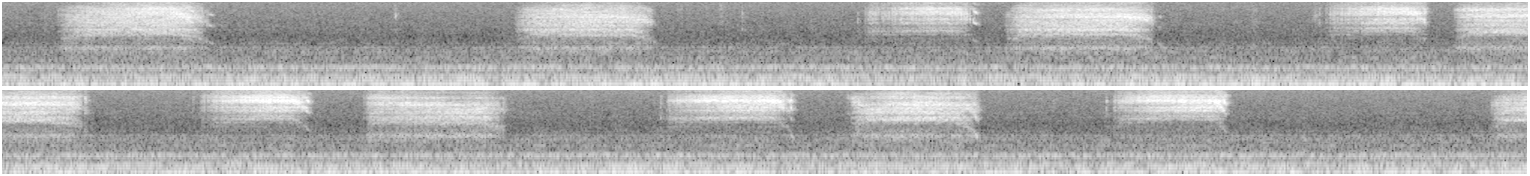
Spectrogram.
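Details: Wild barn owl mother feeding her two newly hatched nestlings at the nest, caught on a live camera: harsh, breathy hissing bursts, about eleven in ten seconds at uneven intervals, over a steady low electrical hum.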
